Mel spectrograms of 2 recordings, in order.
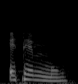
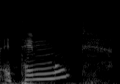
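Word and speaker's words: eṭemmu: just over here and the word is pronounced etemu with a ta that is actually a very strong terror in arabic and persian etemu and the text uh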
